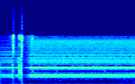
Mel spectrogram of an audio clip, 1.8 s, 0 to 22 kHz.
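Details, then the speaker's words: AT&T 530 Trimline telephone on a line analyzer, ringer switch on, ringer set to high after medium. A couple of clicks, then a loud, buzzy ring held steady without dropouts; ringer sounds properly at full volume. "we'll go ahead and ring it I'm going to let that go several times since that was the medium and then I'll go to"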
